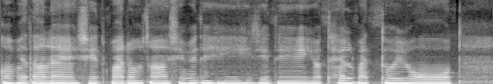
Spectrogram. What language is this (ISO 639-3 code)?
ccp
